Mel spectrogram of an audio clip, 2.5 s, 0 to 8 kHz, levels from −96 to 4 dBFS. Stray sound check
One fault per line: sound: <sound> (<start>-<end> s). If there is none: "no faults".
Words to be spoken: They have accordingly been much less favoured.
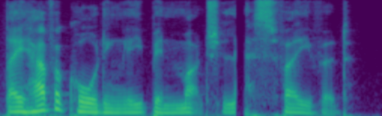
sound: dropout (1.6-1.6 s)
